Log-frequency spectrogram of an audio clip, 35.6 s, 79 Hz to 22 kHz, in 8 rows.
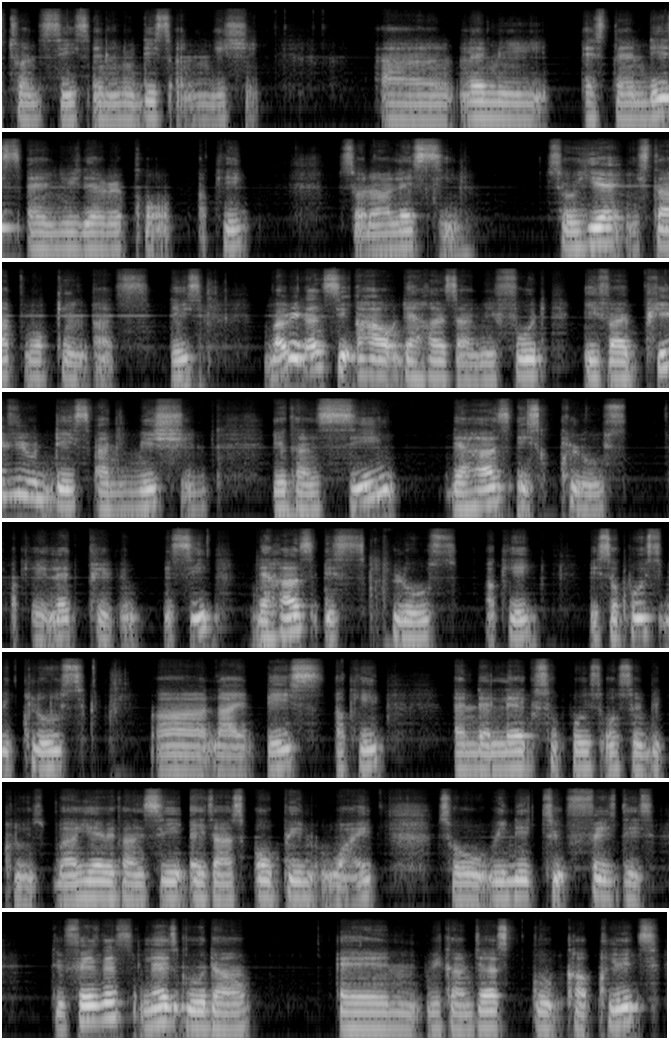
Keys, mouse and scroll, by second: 1.9 right drag, 2.1 right click, 4.0 click, 5.8 click, 7.0 click, 7.5 space, 10.4-11.3 middle drag, 23.0-24.7 d, 23.7 click, 25.9 middle click, 27.1-27.6 middle drag, 34.6-35.5 drag.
